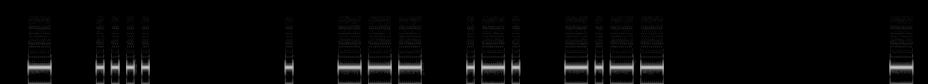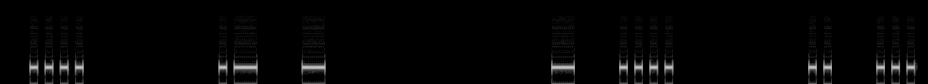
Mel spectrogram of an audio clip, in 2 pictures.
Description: Morse code, heard as a keyed tone, about 16 wpm, spaced as for 11 wpm, 800 Hz. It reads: TH EORY TH AT TH IS
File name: TH Runs sp / TH Runs sp.mp3s / TH Runs sp @10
